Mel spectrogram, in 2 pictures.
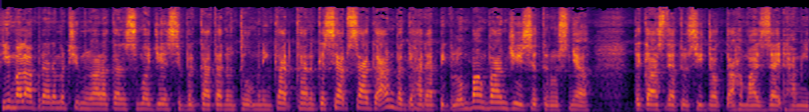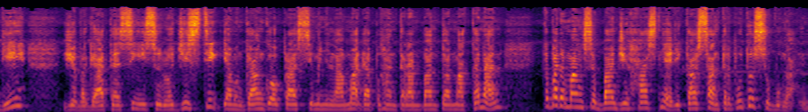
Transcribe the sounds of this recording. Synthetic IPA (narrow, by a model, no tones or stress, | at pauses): t̪imbalanpərdanəmə̃nt̪ɾimə̃ŋaɾakansəmũad͡ʒɛnsibərkajt̪anunt̪ʊk̚mə̃niŋkat̪̚kankəsiap̚səaɡaanbaɡiɦadapiɡəlombaŋbaɲd͡ʒisət̪əɾʊsɲã | t̪əɡasdat̪ʊʔsidɔk̚t̪əahmat̪̚zait̪̚ɦamidijəbaɡiat̪ɛnsiːsuloɡist̪ɪk̚jaŋmə̃ŋɡaŋɡuopəɾasiməɲəlamat̪̚dalpəŋɦant̪aɾanbant̪uanmakanãn | kəpadamãŋsabaɲd͡ʒihasɲãdikasant̪ərput̪ʊshubuŋã̰n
